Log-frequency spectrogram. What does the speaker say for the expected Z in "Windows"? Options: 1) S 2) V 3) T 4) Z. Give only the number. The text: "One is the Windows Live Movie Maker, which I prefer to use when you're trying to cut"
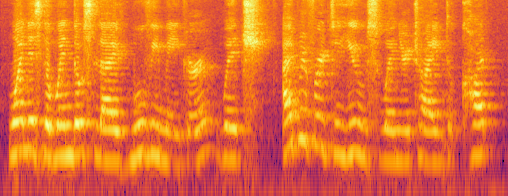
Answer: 1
